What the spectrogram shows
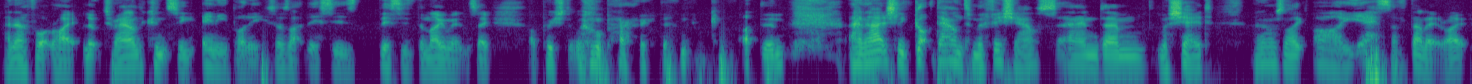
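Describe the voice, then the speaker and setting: A koi-keeping vlogger and adult father of two boys talks to camera in a deep, low, slightly rough voice at a moderate pace, as if telling his mates a story at his own expense. He's chatty and self-mocking, laughing along, and the close recording is dry with no room sound.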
